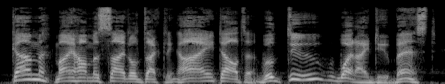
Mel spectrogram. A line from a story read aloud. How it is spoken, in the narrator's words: she said in a formal tone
